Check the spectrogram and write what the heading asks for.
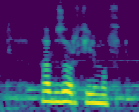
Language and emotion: Russian, neutral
